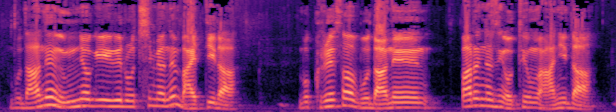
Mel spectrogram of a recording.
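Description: A man's fairly high voice, fairly quick and with lively intonation. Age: 20s. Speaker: podcast co-host. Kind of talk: casual debate. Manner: animated.

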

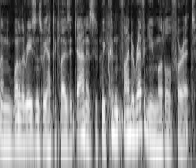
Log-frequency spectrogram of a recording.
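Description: With a British accent, a man talks in a fairly low pitch with ordinary pitch variation. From UK. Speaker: foreign correspondent, newspaper bureau chief. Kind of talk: radio panel discussion. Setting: radio studio.

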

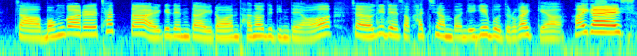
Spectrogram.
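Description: Hardly pausing at all, a woman speaks at a moderate pace with a fairly high pitch, a bright, sharp tone and lively intonation. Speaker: podcast host. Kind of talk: casual chat, English lesson.

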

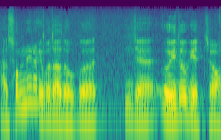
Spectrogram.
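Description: A man speaks at a medium pitch. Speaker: opposition party spokesperson and lawmaker. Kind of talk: political debate. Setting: studio. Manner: interrupts, combative.

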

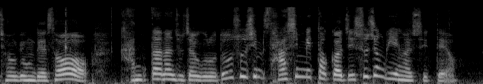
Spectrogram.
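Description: Amid noticeable background noise, a woman with a fairly high pitch makes very wide pitch swings at a moderate pace. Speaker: podcast co-host. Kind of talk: casual chat.

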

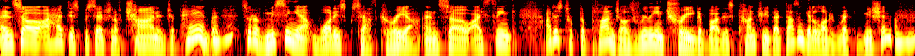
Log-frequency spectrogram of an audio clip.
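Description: A man with a medium pitch speaks at a fairly quick pace, with hardly any pauses. His pitch swings very widely. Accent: Australian. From Australia. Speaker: business chamber executive. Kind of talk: radio interview. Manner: hesitant, many fillers.

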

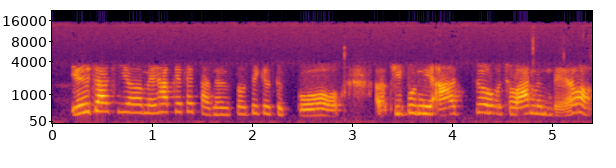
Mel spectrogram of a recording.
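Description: At a fairly slow pace, a woman speaks with a high pitch in a Vietnamese accent. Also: ordinary pitch variation. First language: Vietnamese (speaking Korean). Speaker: police officer. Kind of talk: interview. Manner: halting.

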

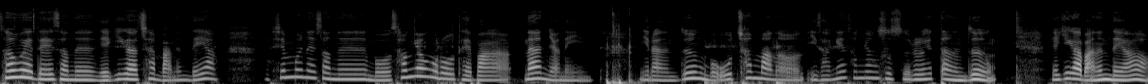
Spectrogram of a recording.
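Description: This woman's voice has a dark, mellow tone and lively intonation. She talks at a fairly slow pace on a very clean recording with a silent background. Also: fairly high pitch for a woman. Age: 20s. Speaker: podcast co-host. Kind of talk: reading aloud.

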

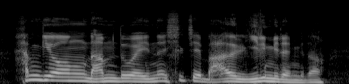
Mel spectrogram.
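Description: The speech is very slow, with ordinary pitch variation. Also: man. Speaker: radio host. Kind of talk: radio talk show. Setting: studio. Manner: animated.

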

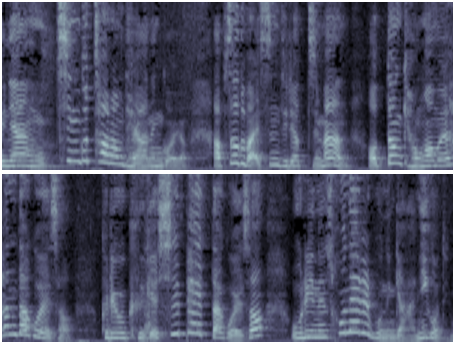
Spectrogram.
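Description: Speech comes at a fairly quick pace. The pitch swings very widely. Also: woman, high pitch for a woman. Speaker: social venture founder, youth career speaker. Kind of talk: interview.

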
